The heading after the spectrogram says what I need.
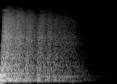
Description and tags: This snare was recorded by myself with my mobilephone in New York.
